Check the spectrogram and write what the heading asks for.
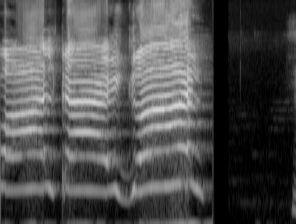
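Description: A high-pitched child's voice chanting the second "T for tiger" line of a phonics alphabet song, stopping about one and a half seconds in.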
